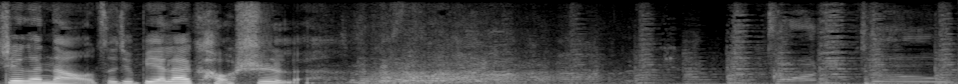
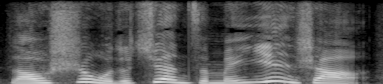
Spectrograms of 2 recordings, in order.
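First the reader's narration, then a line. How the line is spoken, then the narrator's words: Man shouting. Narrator (Chinese): 考场上一个男的大喊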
